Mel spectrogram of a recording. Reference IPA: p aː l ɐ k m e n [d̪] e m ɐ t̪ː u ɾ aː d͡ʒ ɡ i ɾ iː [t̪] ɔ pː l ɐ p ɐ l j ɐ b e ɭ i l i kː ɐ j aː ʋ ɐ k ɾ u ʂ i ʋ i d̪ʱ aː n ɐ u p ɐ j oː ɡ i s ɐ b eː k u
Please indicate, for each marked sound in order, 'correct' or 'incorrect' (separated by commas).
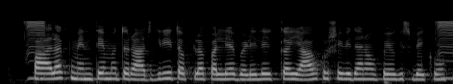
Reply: incorrect, correct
